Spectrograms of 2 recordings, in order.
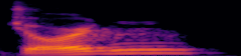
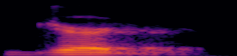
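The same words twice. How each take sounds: First: The name is said in the standard way. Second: The name is said with a Georgia pronunciation. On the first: This is how the name looks in print. The speaker calls it wrong. "If you read it in a book, it looks like Jordan" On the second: This is how the name is actually pronounced locally. The speaker calls it right. "but it's pronounced Jordan because this is Georgia"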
